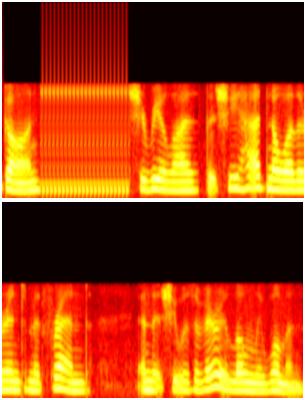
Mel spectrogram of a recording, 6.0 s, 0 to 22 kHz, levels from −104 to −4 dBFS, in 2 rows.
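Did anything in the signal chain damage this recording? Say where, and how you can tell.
Yes. At the driver or buffer stage there is a system hang loop from 0.4 to 1.28 s. The same 40 ms fragment repeats exactly 22 times, a rigid 25 Hz stutter. That fits a stalled host while the audio hardware kept replaying one 40 ms ring buffer.

At the network stage there is short concealed packet loss at 1.92 to 1.98 s (about 40 ms missing), 2.68 to 2.72 s and 5.40 to 5.44 s (about 20 ms each). Each gap is a brief smear where the receiver extended the preceding sound, then blended back into the narrowband G.711 audio.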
